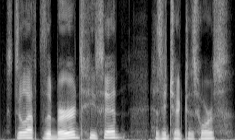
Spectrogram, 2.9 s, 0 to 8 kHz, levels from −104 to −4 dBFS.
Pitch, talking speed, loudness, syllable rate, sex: 125 Hz, 225 wpm, -18 LUFS, 5.8 syllables/s, male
